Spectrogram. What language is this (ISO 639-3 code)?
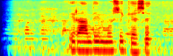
jav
